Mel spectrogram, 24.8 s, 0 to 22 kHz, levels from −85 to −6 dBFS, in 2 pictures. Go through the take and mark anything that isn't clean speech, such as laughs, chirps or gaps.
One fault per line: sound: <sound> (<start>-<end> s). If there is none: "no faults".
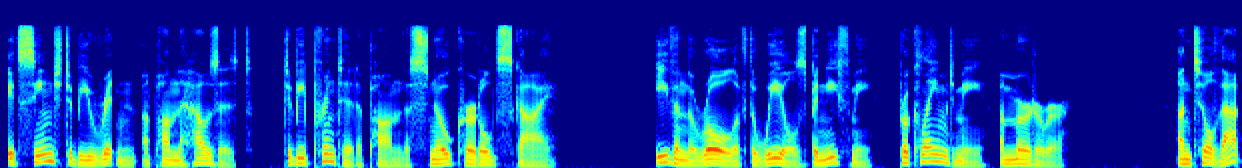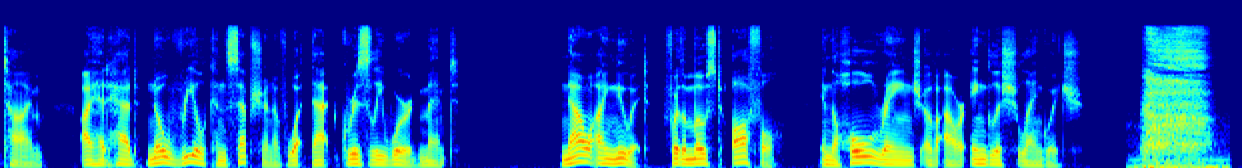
sound: dropout (2.4-2.5 s)
sound: breath (23.7-24.7 s)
